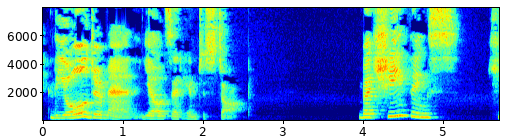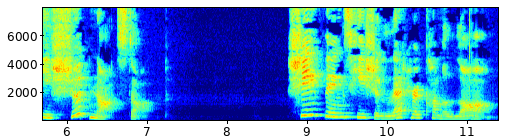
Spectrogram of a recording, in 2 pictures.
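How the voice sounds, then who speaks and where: A woman performing a dramatic monologue as a confused, childlike mother with memory loss, halting and full of wonder. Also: medium pitch, pushed and bright, heavily acted. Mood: yearning. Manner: slow, halting, wondering delivery with lingering pauses. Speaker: actor in a staged reading. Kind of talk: dramatic third-person monologue, read on book. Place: plain indoor room at home. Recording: roomy home webcam sound.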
